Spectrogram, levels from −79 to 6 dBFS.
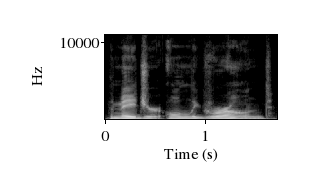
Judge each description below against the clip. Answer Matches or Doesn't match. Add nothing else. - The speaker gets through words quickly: Doesn't match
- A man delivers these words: Matches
